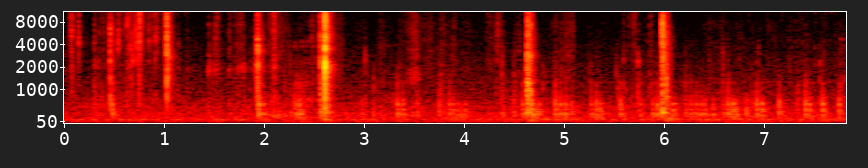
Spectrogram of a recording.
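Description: Faint clicks and light sliding of Panini Mosaic basketball cards being flipped one by one off a stack held in the hands. The clicks are sparse and irregular; the sharpest comes about two and a half seconds in, another about six seconds in.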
